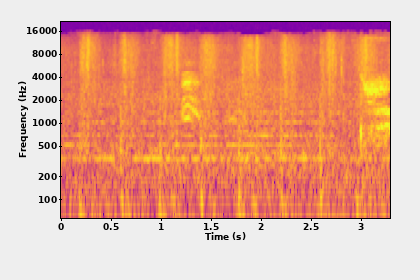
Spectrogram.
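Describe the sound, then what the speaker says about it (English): Crows caw in Elden Ring, two harsh calls spaced apart over a quiet ambient game background with faint footstep-like taps. "I don't like hearing the birds."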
